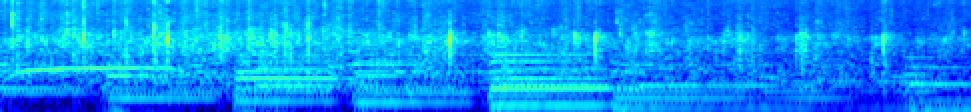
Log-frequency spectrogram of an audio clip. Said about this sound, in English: Let's clap our hands for him.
